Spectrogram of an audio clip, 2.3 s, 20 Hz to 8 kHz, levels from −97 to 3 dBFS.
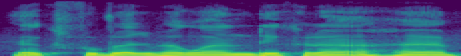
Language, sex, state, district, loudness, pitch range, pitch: Hindi, male, Bihar, Patna, -13 LUFS, 120-125 Hz, 125 Hz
